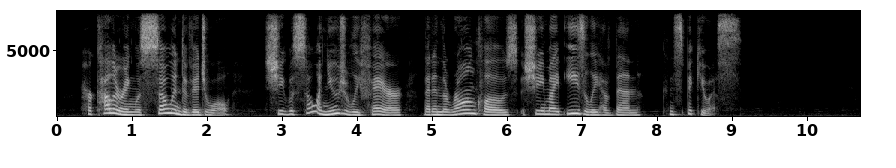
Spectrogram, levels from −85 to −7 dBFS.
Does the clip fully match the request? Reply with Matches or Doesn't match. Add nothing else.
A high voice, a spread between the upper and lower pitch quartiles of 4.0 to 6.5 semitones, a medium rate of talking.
Doesn't match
